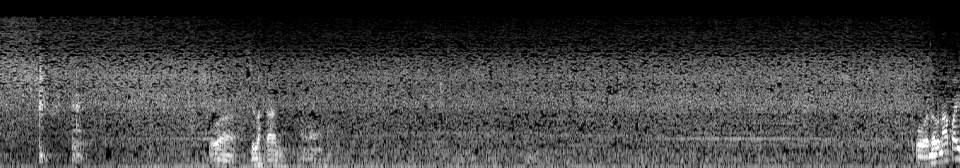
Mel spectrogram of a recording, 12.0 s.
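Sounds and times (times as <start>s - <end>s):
oil sizzling in a wok: 0.0s - 12.0s.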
